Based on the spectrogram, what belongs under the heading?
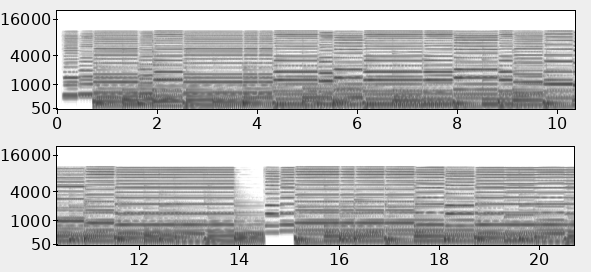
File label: The Old Rugged Cross Harmonica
